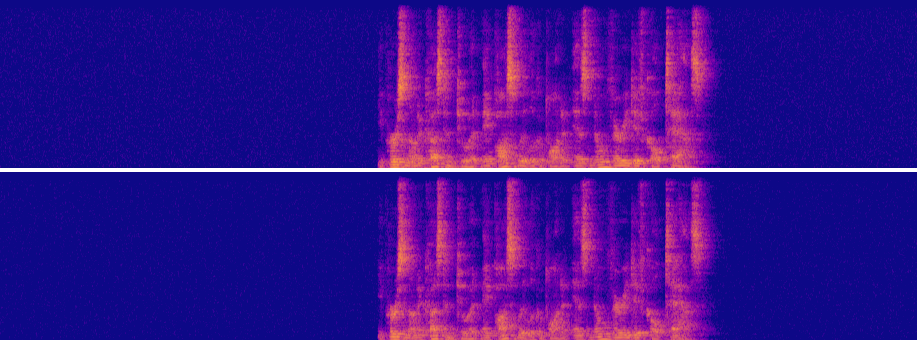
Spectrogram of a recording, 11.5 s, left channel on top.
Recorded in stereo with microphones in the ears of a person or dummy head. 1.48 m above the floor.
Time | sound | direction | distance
4.7 | a man speaking | 20° right (ahead or behind) | 1.3 m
